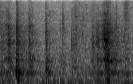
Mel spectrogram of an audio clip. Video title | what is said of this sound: Coach Carl’s Tubeless Tire Tips! | hear the fluid sloshing in there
